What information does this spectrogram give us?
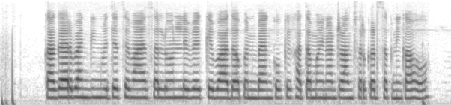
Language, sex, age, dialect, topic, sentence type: Magahi, female, 18-24, Southern, banking, question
